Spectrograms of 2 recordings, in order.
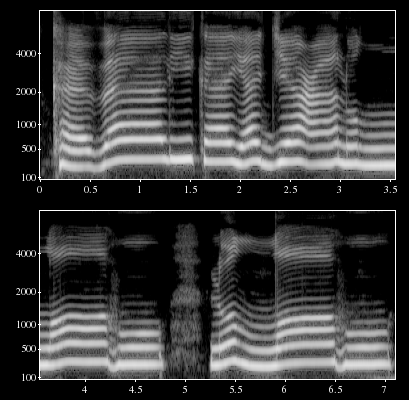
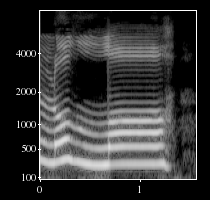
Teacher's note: Lafzul jalalah yang sebelumnya harakatnya dhammah atau fathah maka dibaca tebal, namanya lafzul jalalah tafkhim.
